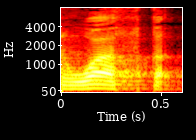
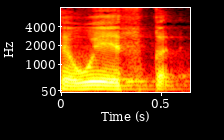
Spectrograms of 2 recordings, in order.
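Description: First: The first vowel is an open a sound. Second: The first vowel is a close i sound. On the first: The speaker calls it right. "طبعا وفق وليس وفق" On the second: The speaker calls it wrong. "هذا خطأ شائع"

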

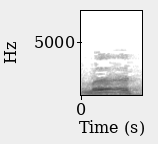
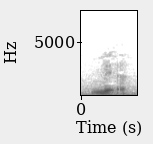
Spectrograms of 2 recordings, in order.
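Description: First: The first vowel is 'a', as in maa'a. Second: The first vowel is 'i', as in mi'a. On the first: The speaker calls it wrong. "وبعضهم يقول ماء وغلط تلفظ بها ماء غلط" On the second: The speaker calls it right. "تكتب ماء لكن تلفظ 100"

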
